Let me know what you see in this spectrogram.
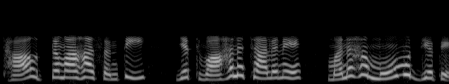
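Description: Nothing stood out on listening to this speech, which comes through a narrow telephone-band line with nothing above about 3.8 kHz.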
